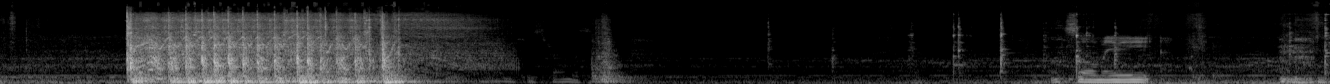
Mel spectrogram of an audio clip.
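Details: Tucker Sno-Cat diesel that stalled at season end and sat over a month; it would start and die, and now only cranks. A few seconds of hard cranking never catches, then quiet with brief bumps. Cranks but won't fire; cause not yet confirmed.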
